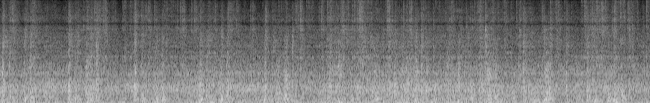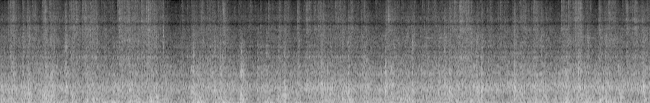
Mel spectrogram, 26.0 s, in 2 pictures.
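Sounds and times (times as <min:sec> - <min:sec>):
train wheels rumbling on rail: 0:00.0 - 0:26.0
wheels clicking over rail joints: 0:00.0 - 0:26.0.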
